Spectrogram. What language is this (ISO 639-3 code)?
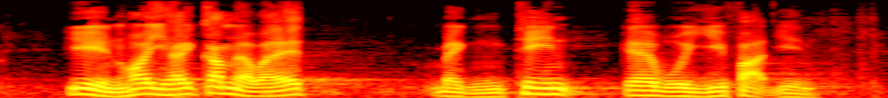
yue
